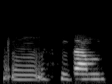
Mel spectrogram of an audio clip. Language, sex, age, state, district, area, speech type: Bodo, female, 18-30, Assam, Udalguri, urban, conversation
